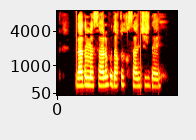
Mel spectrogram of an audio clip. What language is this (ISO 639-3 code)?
pus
